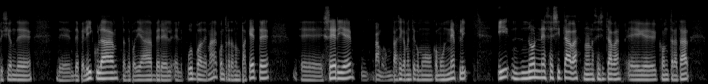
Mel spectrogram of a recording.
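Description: The audio was read two samples at a time (double speed) throughout this speech recording: the reader treated each pair of samples as a single frame, as if the stream held two channels or samples twice as wide. Every stretch of sound therefore passes in half the time, running at 2x speed and 12 semitones, a full octave, higher.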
